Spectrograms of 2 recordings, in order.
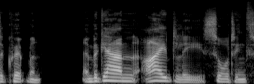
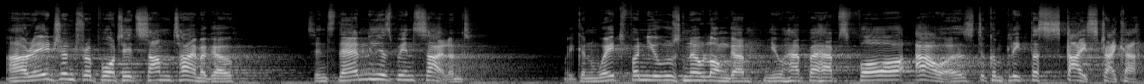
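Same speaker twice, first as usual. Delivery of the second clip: higher, urgent, imperious character voice; commanding leader Vorus; 8 semitones higher, 3 dB louder than usual. A narrator's reading. Vorus gives his engineer four hours, commanding leader. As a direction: lay down the deadline with authority.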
